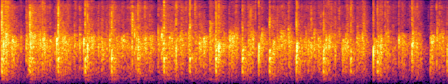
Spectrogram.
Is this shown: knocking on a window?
no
